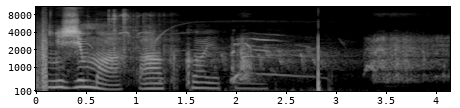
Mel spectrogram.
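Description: A cartoon bird squawks as it is flung through the air.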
